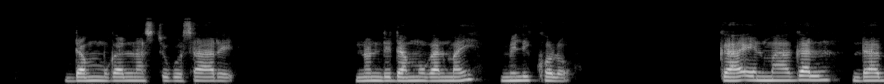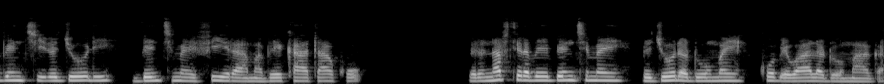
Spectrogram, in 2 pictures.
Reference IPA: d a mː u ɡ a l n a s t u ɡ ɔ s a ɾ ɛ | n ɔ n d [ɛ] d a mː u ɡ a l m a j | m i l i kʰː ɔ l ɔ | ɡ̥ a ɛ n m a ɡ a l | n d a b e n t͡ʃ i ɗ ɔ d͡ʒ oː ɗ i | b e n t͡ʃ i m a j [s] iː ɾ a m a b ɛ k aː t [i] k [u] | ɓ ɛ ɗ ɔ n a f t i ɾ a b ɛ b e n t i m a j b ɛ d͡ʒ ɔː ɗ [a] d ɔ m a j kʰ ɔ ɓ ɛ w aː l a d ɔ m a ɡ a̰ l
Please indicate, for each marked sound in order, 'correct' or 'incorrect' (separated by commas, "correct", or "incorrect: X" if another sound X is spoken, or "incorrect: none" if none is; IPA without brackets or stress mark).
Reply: correct, incorrect: f, incorrect: a, incorrect: ɔ, correct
